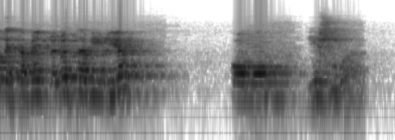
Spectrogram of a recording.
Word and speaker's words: Yeshua: o yeshua en eh más o menos la pronunciación en hebreo sería yeshua eh se registra más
